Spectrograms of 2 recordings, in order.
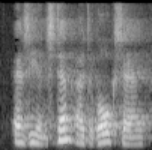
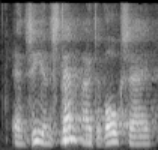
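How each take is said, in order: Both takes have the same delivery.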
